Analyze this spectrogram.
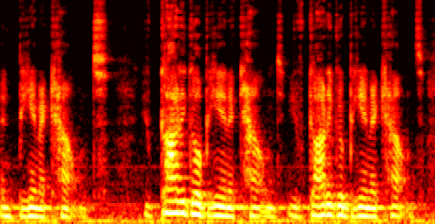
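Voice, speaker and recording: Speaking with an American accent, the man is heard with audible room echo. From Pittsburgh, Pennsylvania, US. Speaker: leadership consultant and speaker. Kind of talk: interview.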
